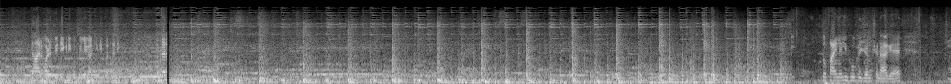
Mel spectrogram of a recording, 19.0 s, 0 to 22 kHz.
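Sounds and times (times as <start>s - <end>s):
barrel drums beaten with sticks: 3.4s - 15.8s.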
